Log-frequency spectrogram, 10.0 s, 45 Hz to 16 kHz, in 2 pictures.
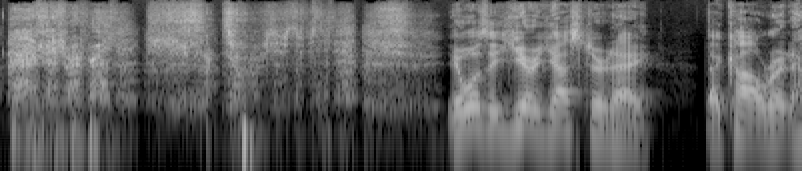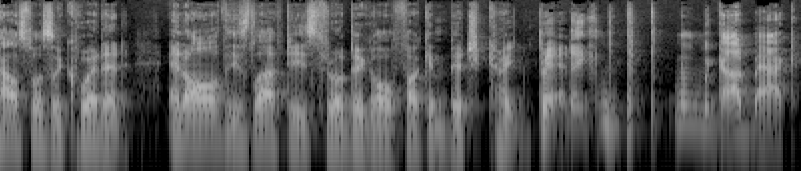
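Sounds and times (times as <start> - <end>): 
man panting heavily while catching his breath: 0.0 - 2.8
speech: 2.8 - 10.0.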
